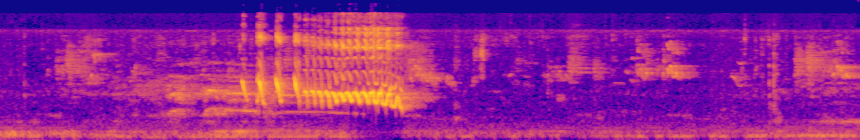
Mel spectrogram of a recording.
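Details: Loud, powerful Black-naped oriole whose voice is used to draw out other orioles. It gives a swelling run of rapid, harsh, nasal notes over about two seconds, with low murmuring noise before and after.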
